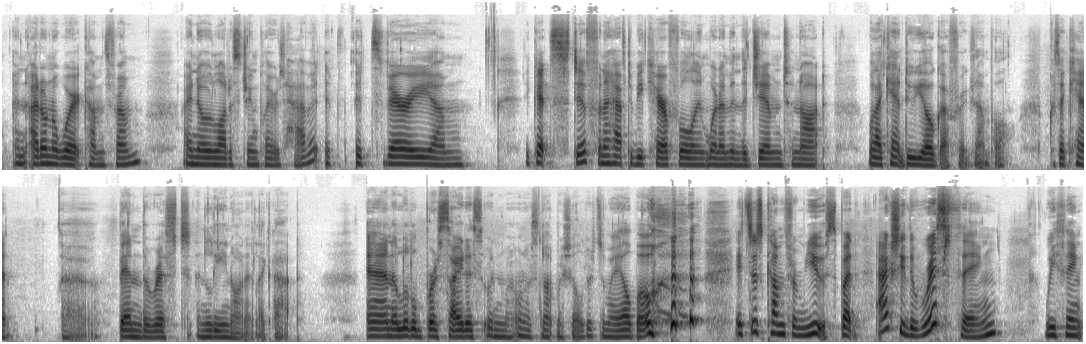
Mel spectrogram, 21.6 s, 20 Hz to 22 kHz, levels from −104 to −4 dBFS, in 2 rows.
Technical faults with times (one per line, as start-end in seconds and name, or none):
none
